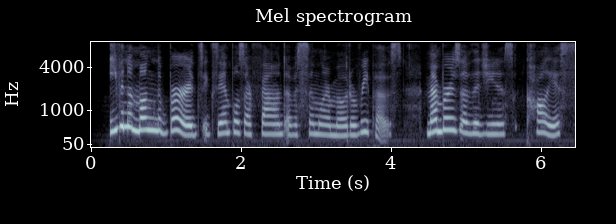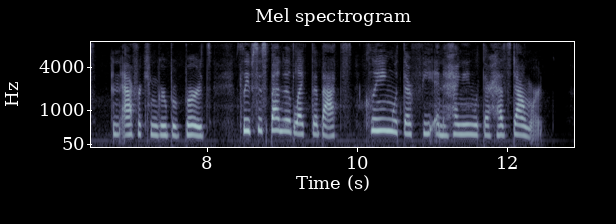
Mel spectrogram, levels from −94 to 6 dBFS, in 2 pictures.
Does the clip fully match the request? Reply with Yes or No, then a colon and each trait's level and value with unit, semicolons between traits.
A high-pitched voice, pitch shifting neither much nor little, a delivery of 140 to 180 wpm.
Yes: very high, 260 Hz; average, 4.5 semitones; average, 175 wpm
